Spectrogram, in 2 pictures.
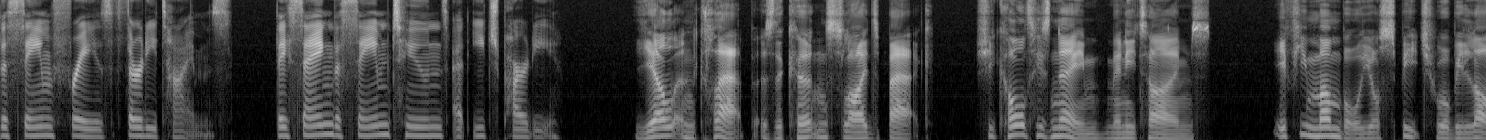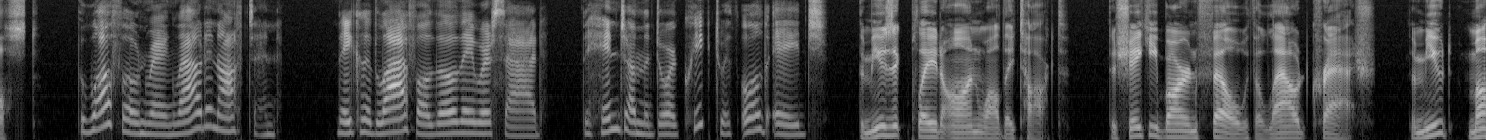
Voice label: SteelSeries Arctis Nova 3 USB Ideal microphone sample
